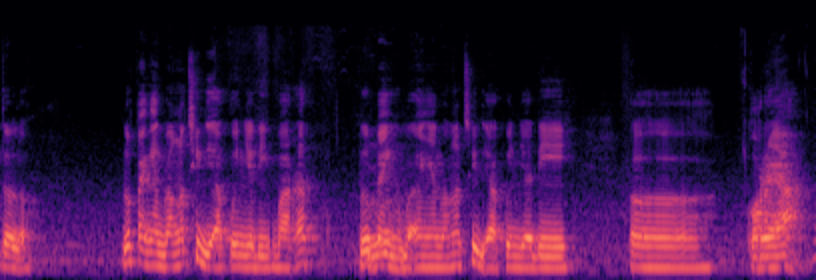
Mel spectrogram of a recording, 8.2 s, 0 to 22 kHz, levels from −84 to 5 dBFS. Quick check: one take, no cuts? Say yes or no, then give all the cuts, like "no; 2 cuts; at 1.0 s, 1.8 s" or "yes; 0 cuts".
yes; 0 cuts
